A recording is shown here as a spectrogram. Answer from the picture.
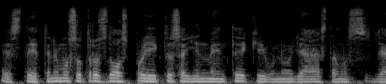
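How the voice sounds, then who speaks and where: A man speaks in a fairly high voice with a somewhat breathy quality. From Guadalajara, Mexico. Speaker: film director and producer. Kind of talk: interview.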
